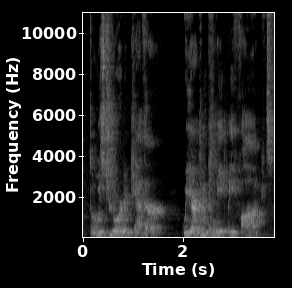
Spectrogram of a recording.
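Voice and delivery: high, slow, mock-doomed delivery; retold alarmed realisation. Retold realisation that they are doomed.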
